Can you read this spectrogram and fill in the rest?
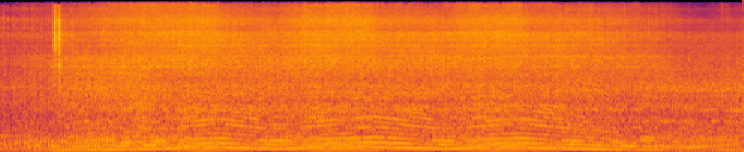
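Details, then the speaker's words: Auction-bought, previously non-running red go-kart with a bad fuel system, airbox refitted and coolant topped off, cooling fan working: a clean, even engine note through two smooth blips with no misses or rattles, revving normally. "So we got the airbox and everything back together. Give it a little rev here."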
